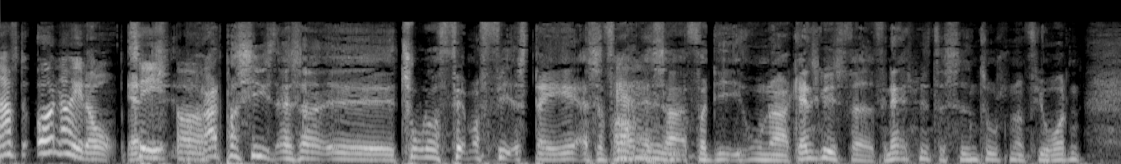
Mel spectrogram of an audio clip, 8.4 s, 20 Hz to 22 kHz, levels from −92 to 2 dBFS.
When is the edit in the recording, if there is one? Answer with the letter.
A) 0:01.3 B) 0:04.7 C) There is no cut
B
